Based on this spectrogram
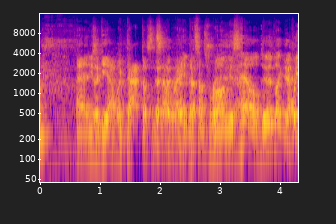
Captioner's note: laughs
